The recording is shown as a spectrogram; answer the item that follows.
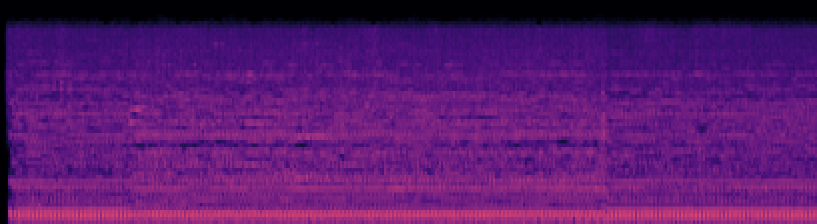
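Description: A steady, loud, low mechanical hum that shifts slightly about a second in and again near the five-second mark.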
